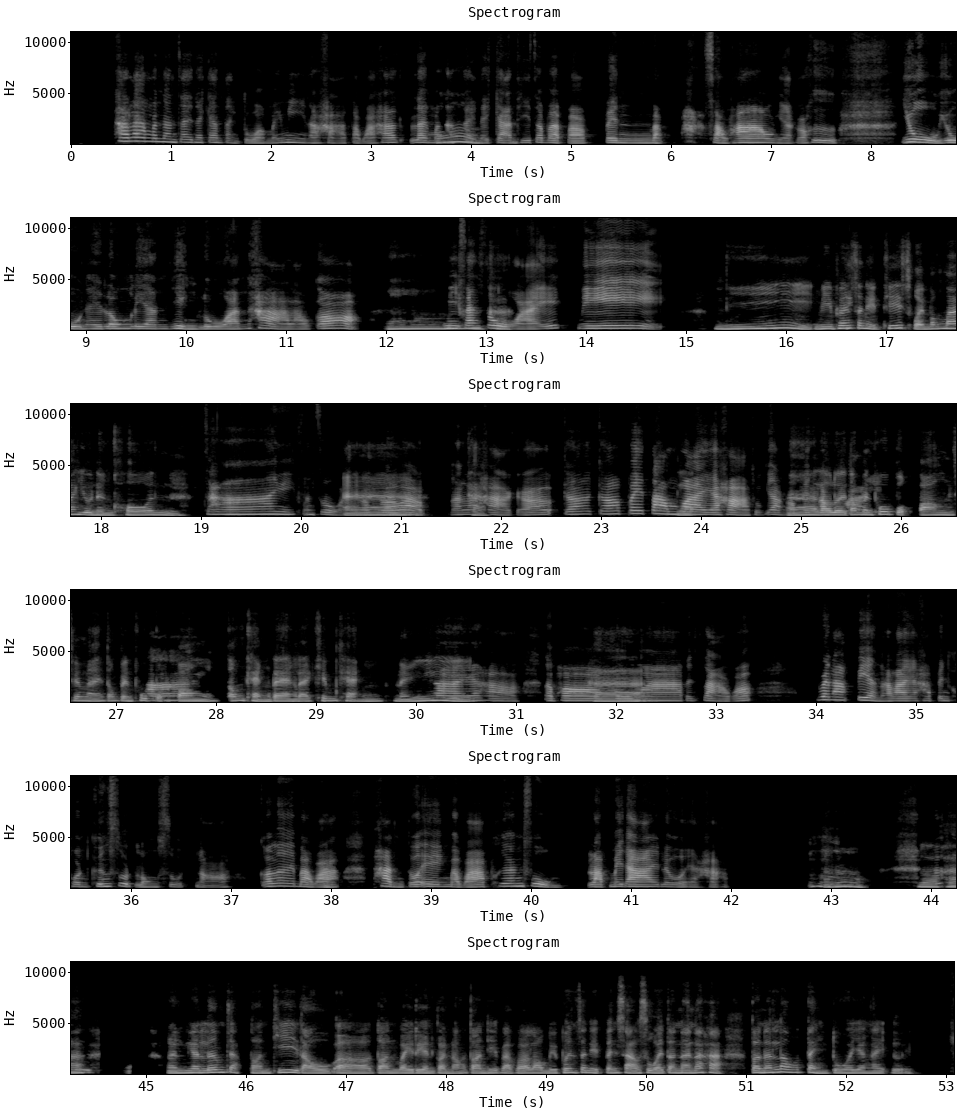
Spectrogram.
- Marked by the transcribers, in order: tapping
- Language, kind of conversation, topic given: Thai, podcast, สไตล์การแต่งตัวที่ทำให้คุณรู้สึกว่าเป็นตัวเองเป็นแบบไหน?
